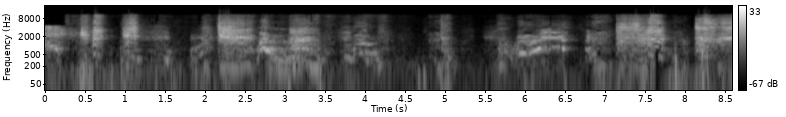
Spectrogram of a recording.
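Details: Dog joining in at full force with a baby's harmonica, loud rough barks and wavering howl-like cries in dense bursts separated by short pauses.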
